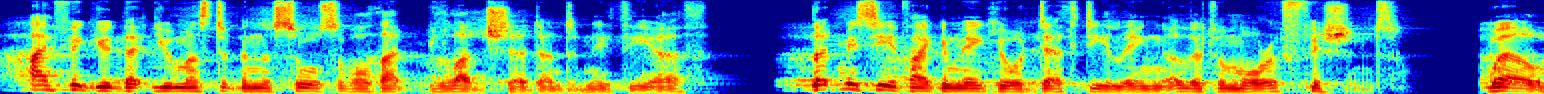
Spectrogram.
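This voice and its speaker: A male god of war from a fantasy video game, with a deep, low voice. He is refined and bloodthirsty, choosing formal, old-fashioned phrasing. The delivery is deliberate and theatrical, with menace kept under impeccable politeness. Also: a bit bright.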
